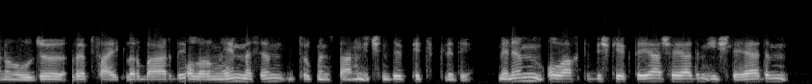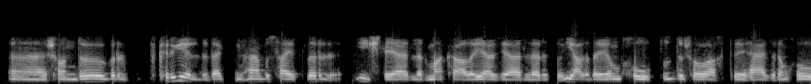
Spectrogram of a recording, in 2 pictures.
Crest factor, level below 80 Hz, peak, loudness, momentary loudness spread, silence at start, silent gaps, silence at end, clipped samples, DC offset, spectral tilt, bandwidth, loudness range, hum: 14 dB; -70 dBFS; -8 dBFS; -22 LUFS; 7 LU; 0 s; none; 0 s; under 0.1%; under 0.1%; -7 dB/octave; 5.6 kHz; 2 LU; none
